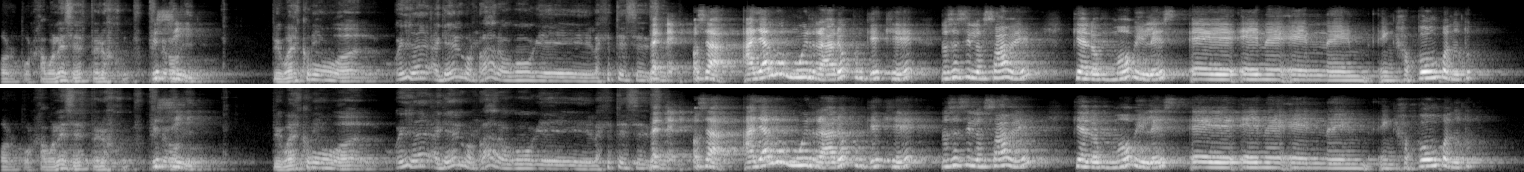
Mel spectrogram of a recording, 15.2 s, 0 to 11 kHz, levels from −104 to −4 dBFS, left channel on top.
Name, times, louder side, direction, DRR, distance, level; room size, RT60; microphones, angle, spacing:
voice 1, 0.0-2.0 2.7-6.7, left 2 dB, 45° left, 2 dB, 2.3 m, -31 dB
voice 2, 1.5-1.9 6.5-10.4 10.7-14.7, left 3 dB, 85° left, 6 dB, 1.2 m, -23 dB
29.0 x 21.5 x 5.1 m, 1.1 s
head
